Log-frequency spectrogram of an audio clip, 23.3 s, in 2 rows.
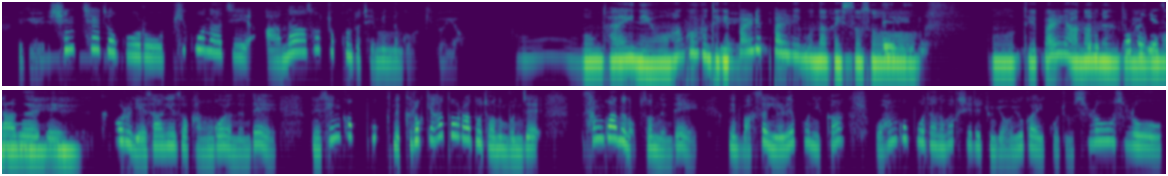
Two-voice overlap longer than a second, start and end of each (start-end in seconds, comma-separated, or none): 10.8-12.4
